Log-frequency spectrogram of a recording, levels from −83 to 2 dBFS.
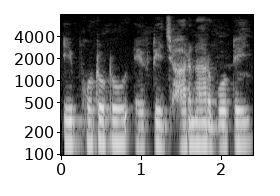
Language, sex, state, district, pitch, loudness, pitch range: Bengali, male, West Bengal, Malda, 130 Hz, -17 LUFS, 130-140 Hz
